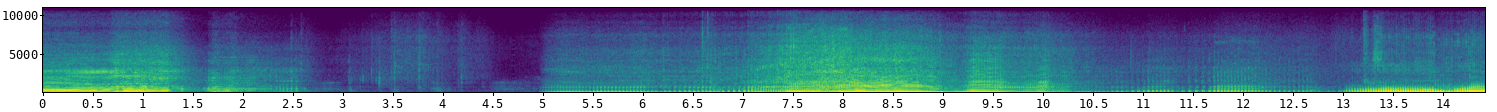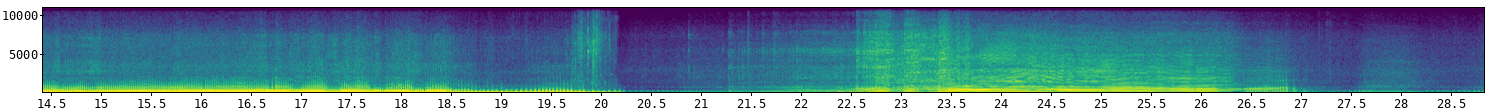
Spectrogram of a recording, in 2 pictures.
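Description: Off-road dirt bike engines revving up and down and labouring on forest trails. There is a quiet gap a couple of seconds in, then long stretches of high revs, held loud and steady through the middle.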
